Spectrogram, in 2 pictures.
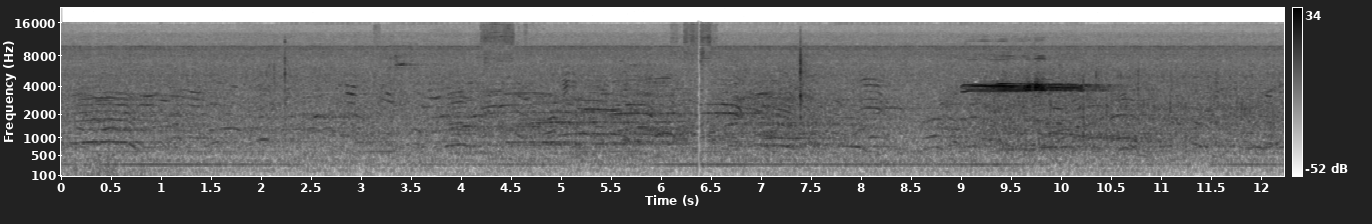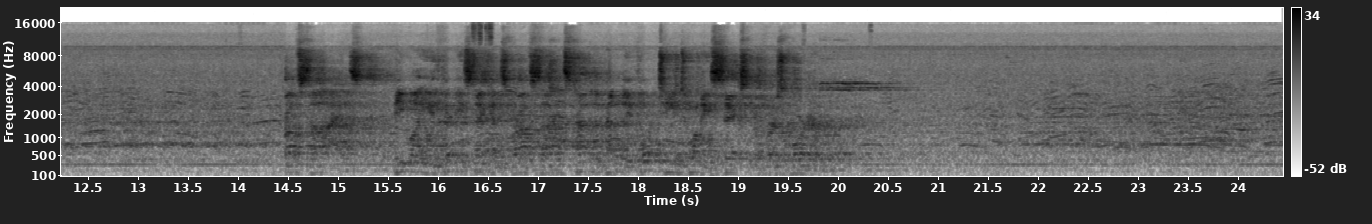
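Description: Young men on a lacrosse team shout to each other across an open field.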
